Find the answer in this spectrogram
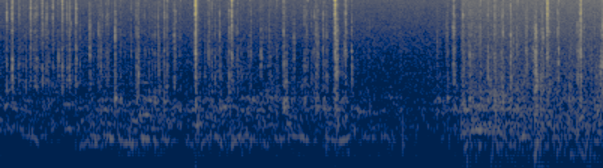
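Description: Faint typing on a computer keyboard: an irregular run of light key clicks, pausing briefly about five seconds in before going on.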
